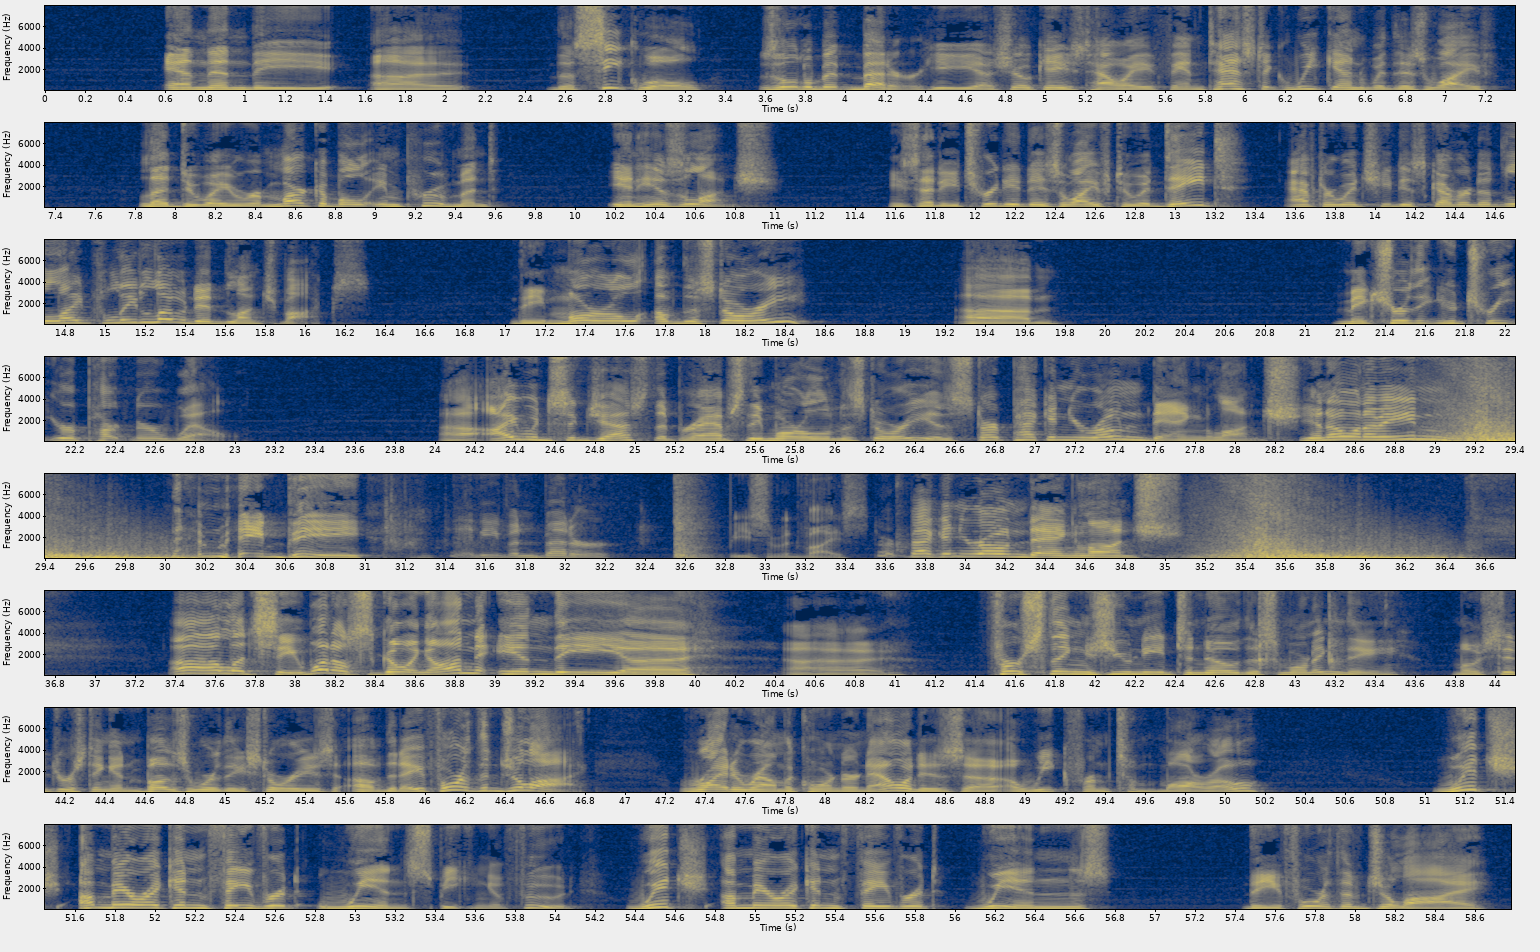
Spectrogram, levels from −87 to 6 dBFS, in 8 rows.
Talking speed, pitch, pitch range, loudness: 160 wpm, 170 Hz, 145-205 Hz, -15 LUFS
